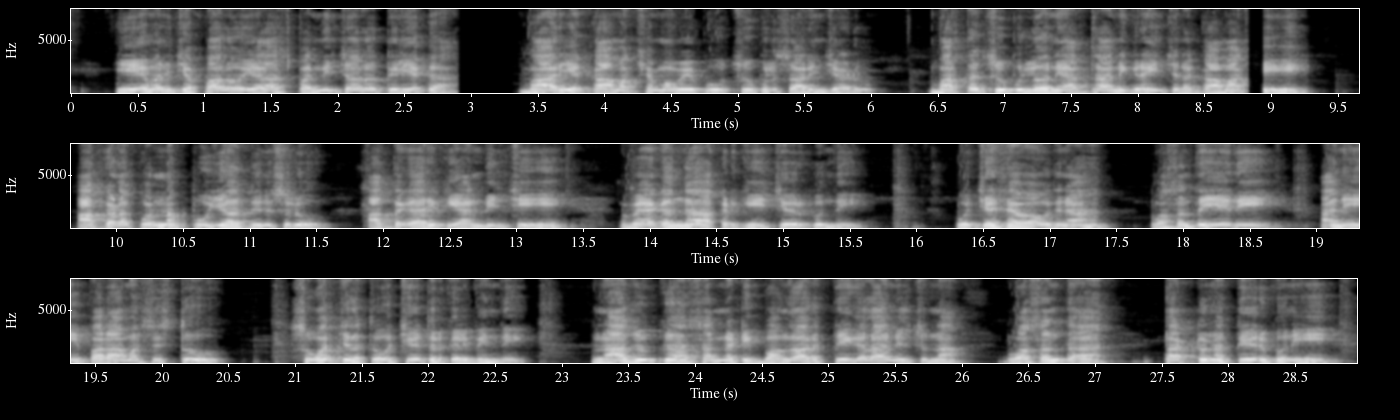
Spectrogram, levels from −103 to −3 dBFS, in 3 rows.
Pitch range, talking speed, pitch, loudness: 140-180 Hz, 85 wpm, 155 Hz, -19 LUFS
